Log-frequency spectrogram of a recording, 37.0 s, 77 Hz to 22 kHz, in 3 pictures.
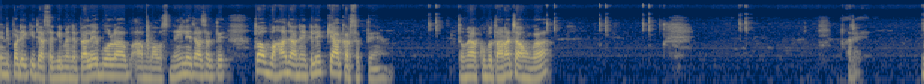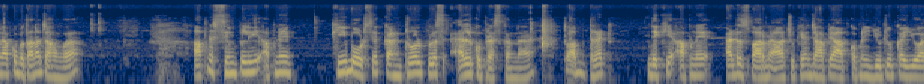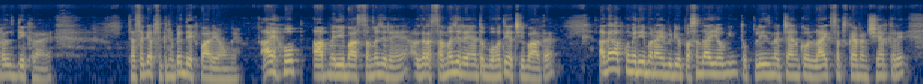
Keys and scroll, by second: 17.4 ctrl+l.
